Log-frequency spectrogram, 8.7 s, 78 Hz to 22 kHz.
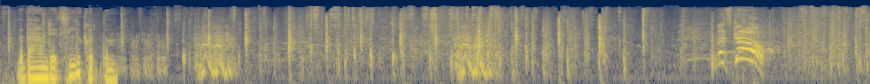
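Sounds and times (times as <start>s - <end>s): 
horse hooves clip-clopping as horses are led out: 0.0s - 8.6s
speech: 0.2s - 1.4s
horse whinnying: 1.3s - 2.4s, 4.5s - 5.0s.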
